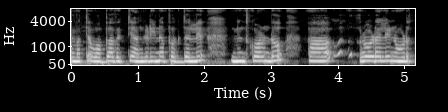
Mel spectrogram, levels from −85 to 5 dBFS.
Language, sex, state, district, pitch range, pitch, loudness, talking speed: Kannada, male, Karnataka, Bangalore, 220-235 Hz, 230 Hz, -12 LUFS, 130 wpm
